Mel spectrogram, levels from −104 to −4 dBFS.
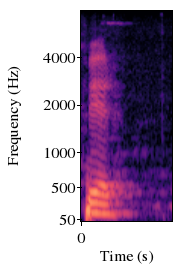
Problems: none marked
